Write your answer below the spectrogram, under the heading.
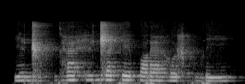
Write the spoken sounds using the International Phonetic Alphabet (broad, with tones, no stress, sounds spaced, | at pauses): i˩˧ ɖ͡ʐ o̤˩˧ k ɡʱ æ˥ h e̤˥ ɖ͡ʐ æ˥˧ k ɾ e˥˧ p ɒ˧ ɾ æ˥˧ ɦ o˧˩ ʂ k ṳ˧˩ ɾ i˩˧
